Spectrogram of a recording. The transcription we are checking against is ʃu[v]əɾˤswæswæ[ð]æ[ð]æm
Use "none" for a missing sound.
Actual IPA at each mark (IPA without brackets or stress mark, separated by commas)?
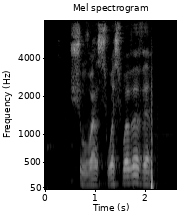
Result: v, v, v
